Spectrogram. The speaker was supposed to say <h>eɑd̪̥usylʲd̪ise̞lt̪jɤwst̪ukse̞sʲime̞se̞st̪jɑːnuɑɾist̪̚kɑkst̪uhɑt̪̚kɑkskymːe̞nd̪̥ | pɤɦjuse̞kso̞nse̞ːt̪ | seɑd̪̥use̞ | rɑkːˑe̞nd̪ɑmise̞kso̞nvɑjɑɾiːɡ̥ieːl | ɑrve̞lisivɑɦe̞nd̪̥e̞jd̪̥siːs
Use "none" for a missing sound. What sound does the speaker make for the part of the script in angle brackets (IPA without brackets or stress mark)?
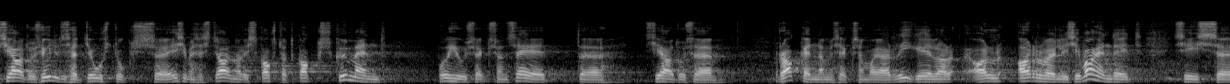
s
